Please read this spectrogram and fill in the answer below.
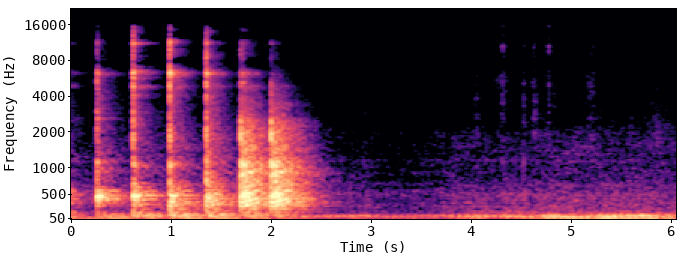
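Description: Claw hammer tapping a small piece into a hole drilled in a ceramic floor tile: about five sharp, ringing strikes, roughly three a second, then the strikes stop.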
